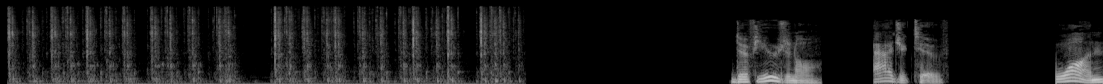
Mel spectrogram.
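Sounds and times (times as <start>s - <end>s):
typewriter typing: 0.1s - 5.3s.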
